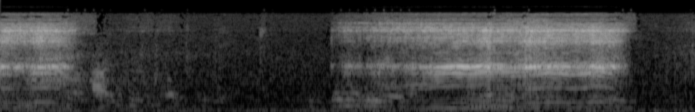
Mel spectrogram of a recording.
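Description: Two raspy, hissing breath noises, one short and one longer, with a rough fluttering quality. Snoring.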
